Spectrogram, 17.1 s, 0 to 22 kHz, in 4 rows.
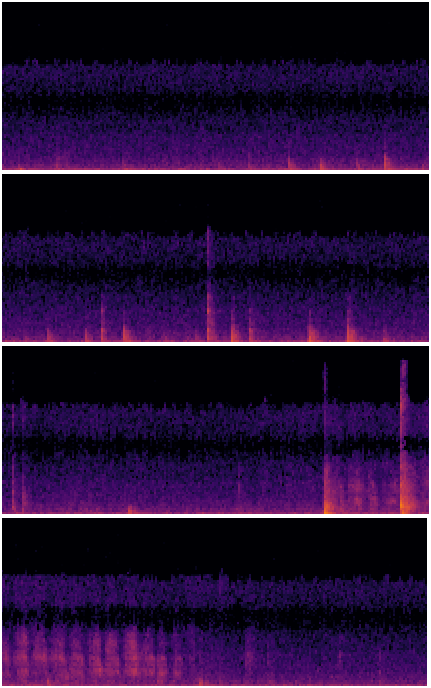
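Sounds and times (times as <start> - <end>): writing tool tapping on surface: 2.2 - 8.2, 11.8 - 13.0.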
